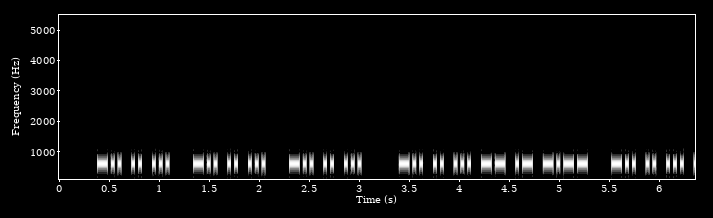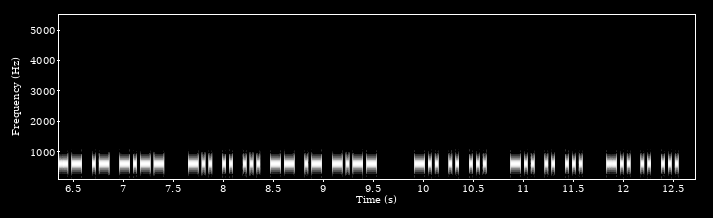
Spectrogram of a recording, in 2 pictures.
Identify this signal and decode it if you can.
Morse code, heard as a keyed tone, about 34 wpm, 600 Hz. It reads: DIS DIS DIS DISMAY DISMAY DISMAY DIS DIS DIS
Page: advanced-practice-files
